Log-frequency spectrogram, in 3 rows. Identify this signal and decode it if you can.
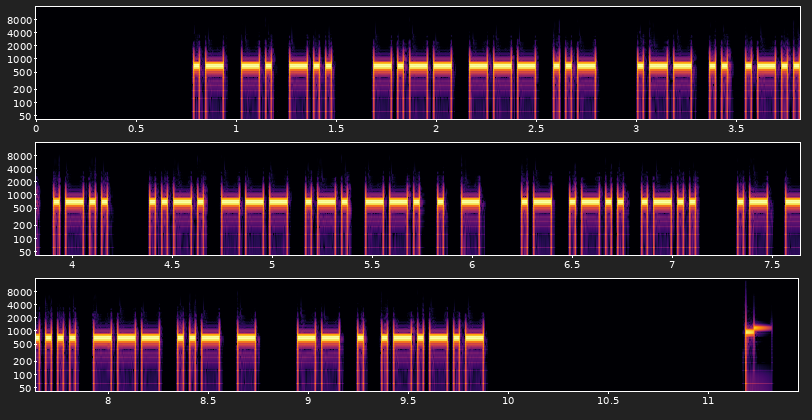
Morse code, heard as a keyed tone, about 37 wpm, 700 Hz. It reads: AND YOU WILL FORGET ALL ABOUT ME.
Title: Sentences from Top 1200 Words 40wpm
